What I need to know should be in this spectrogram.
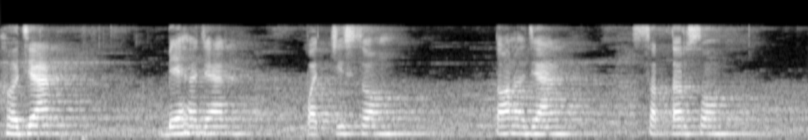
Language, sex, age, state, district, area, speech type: Gujarati, female, 60+, Gujarat, Surat, urban, spontaneous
